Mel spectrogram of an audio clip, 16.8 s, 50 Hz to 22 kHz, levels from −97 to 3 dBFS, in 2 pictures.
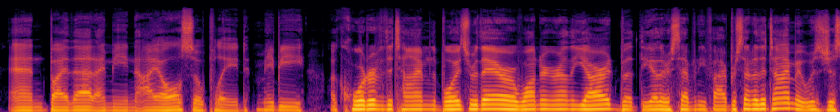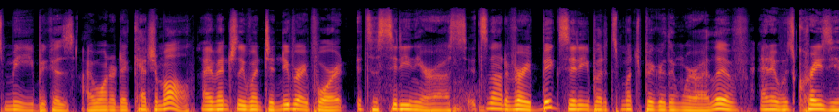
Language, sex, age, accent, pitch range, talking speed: English, male, 20-39, American, 120-150 Hz, 245 wpm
